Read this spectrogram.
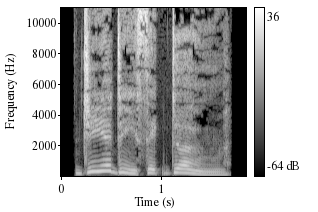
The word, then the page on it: geodesic dome: British English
